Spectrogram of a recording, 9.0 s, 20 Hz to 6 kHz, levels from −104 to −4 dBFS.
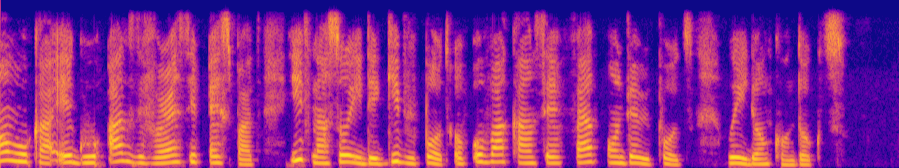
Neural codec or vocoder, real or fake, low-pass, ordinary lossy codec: none; real; 5.4 kHz; none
